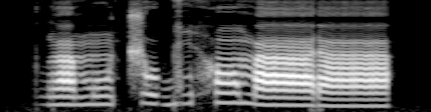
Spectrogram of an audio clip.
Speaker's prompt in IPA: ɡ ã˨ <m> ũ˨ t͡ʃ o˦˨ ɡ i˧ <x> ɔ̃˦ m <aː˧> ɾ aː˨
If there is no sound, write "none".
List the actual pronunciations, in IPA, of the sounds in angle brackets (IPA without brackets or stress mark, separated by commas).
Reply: m, h, aː˦˨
